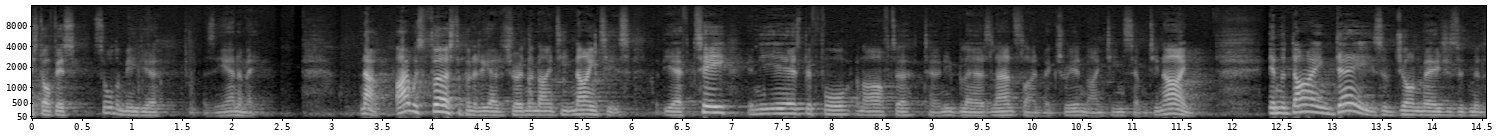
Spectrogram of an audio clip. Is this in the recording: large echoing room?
yes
